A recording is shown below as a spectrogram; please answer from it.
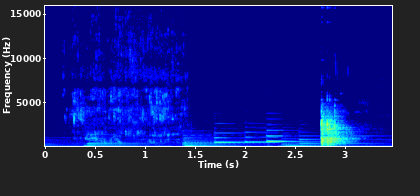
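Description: One cup of water is poured into a mixing bowl while making a vegan Oreo cake, giving a few short, close pours and splashes with gurgling tones between brief pauses.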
